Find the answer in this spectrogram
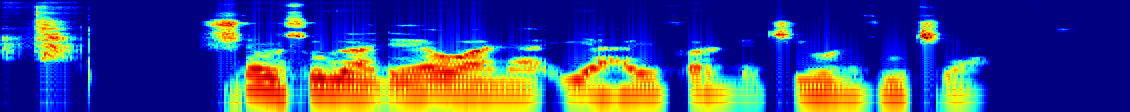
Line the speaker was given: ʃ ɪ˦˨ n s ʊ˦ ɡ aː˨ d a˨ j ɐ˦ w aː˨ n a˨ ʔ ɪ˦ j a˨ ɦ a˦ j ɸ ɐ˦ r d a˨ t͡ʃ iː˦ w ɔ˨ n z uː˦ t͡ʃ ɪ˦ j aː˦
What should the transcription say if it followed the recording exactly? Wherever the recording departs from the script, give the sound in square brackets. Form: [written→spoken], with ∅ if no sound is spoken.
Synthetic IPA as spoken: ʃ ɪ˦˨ n s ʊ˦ ɡ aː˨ d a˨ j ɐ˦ w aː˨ n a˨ ʔ ɪ˦ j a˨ ɦ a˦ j ɸ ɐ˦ r d a˨ t͡ʃ iː˦ w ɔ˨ n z uː˦ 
